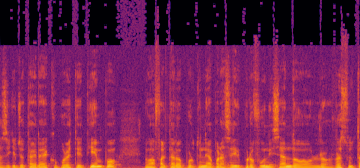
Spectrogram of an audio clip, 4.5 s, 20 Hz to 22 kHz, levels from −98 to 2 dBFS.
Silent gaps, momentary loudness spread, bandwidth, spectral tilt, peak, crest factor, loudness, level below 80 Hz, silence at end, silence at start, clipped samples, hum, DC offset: none; 5 LU; over 20 kHz; -5.5 dB/octave; -2 dBFS; 18 dB; -19 LUFS; -50 dBFS; 0 s; 0 s; under 0.1%; none; under 0.1%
